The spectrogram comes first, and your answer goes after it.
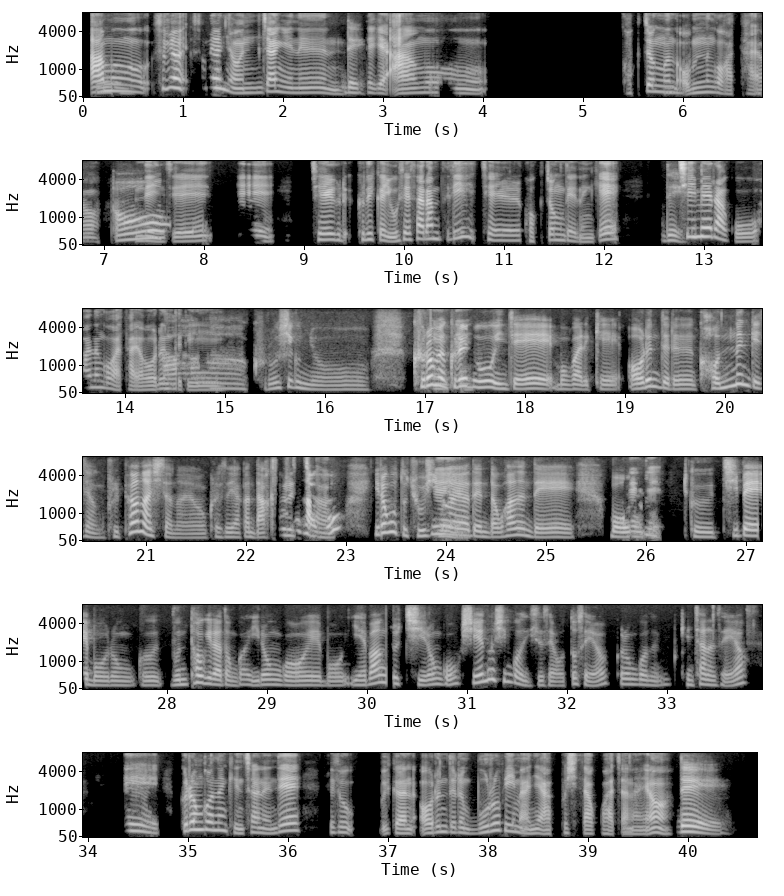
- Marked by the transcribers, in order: distorted speech; other background noise
- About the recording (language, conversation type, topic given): Korean, podcast, 노부모를 돌볼 때 가장 신경 쓰이는 부분은 무엇인가요?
